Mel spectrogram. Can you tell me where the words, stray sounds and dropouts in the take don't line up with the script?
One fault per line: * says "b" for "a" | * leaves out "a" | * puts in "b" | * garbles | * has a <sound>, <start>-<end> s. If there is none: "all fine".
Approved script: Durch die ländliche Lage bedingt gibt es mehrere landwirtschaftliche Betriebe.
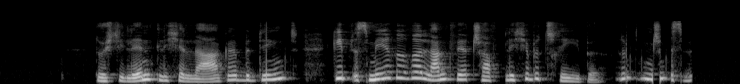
* garbles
